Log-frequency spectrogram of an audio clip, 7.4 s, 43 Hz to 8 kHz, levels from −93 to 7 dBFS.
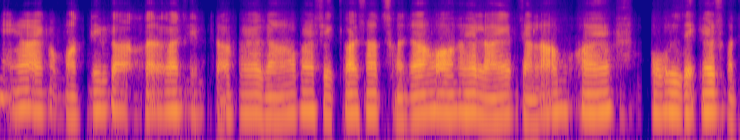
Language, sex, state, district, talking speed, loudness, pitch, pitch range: Hindi, male, Maharashtra, Mumbai Suburban, 180 wpm, -21 LUFS, 120 Hz, 115-125 Hz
